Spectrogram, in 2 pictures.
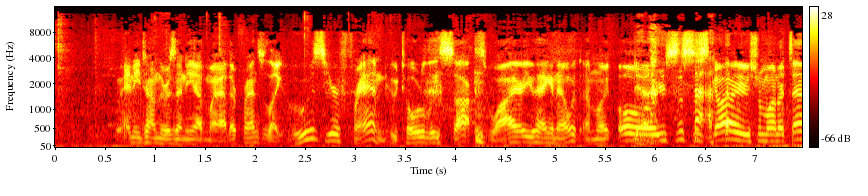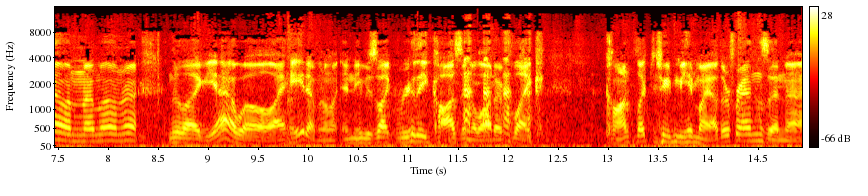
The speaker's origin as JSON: {"language": "English", "country": "Canada", "said": "We're nice Canadian"}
